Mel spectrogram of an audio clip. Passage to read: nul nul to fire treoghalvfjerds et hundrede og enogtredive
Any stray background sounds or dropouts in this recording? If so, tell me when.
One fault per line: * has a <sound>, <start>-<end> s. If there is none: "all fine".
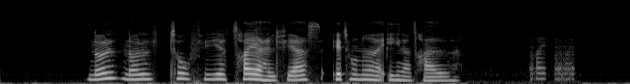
* has a laugh, 5.3-5.8 s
